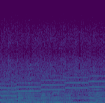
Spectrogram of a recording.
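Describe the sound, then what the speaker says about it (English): Steady rain in The Elder Scrolls II: Daggerfall, a continuous even hiss of falling water like a running shower, alongside a low droning background tone, with no one talking. "is it just me or does the rain sound like basically someone was just running in the shower?"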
